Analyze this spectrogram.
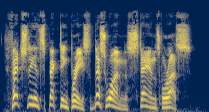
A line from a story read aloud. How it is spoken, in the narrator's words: In that booming voice of his, Issachar demanded, and loudly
